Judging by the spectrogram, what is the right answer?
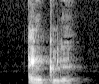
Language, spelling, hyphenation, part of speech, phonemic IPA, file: Dutch, enkele, en‧ke‧le, pronoun / adjective, /ˈɛŋ.kə.lə/, Nl-enkele.ogg
- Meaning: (pronoun) a few, some; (adjective) inflection of enkel: 1. masculine/feminine singular indefinite 2. plural indefinite 3. definite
